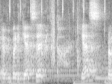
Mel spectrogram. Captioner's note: whispering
